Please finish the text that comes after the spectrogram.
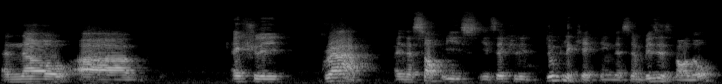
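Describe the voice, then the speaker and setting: A middle-aged man from Taiwan, a guest in an interview, speaking in a halting way with many fillers and restarts. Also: medium pitch, a bit bright. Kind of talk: conversational interview. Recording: echoey room, distant from mic.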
